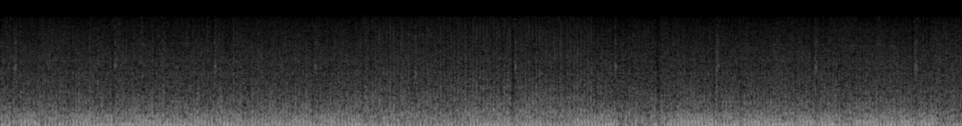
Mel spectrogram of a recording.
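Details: Dense, even hiss and rumble like wind or engine noise runs throughout, with faint ticks and no animal voice.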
